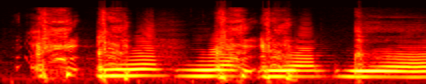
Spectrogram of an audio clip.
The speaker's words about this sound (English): Oh, your coughing is just making me sad.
